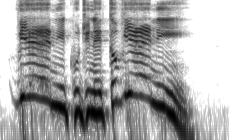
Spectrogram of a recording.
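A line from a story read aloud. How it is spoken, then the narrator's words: Shouted. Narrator (Italian): gridò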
